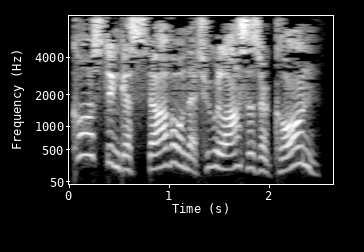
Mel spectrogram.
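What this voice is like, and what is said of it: Thick Irish accent. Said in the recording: “Kale's Irish accent had grown thick with his irritation.”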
